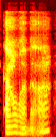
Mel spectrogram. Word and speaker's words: Elena: Elena, in the English, we'd pronounce her name Elena, which is a pretty name, but you might be Elena. I'm not sure.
